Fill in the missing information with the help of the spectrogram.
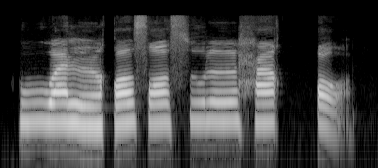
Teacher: Ya, lam sukun ditahan lagi sedikit.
